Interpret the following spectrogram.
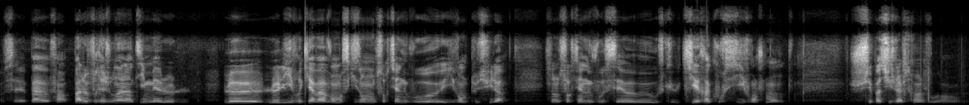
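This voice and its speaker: A man's voice: medium pitch, fairly even intonation, fairly quick, bright, forceful tone. A young man chatting casually in a home vlog, rambling and hesitant with lots of fillers, recorded on a phone in his room. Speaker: channel owner. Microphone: phone camera.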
